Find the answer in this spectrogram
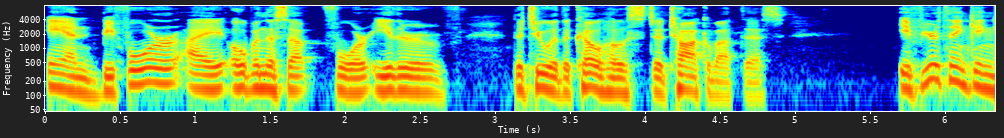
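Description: The recording is very clean, with a silent background and a dry, close sound with no echo. A man with an unremarkable speaking voice talks at a moderate pace in a medium pitch with ordinary pitch variation. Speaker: podcast host, Marine. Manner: joking, casual.

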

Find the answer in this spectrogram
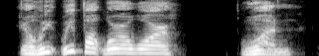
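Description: A man's high-pitched voice with a dark, mellow tone and very wide pitch swings, in a dry, close sound with no echo. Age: 70s. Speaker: political commentator co-host. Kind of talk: casual chat.

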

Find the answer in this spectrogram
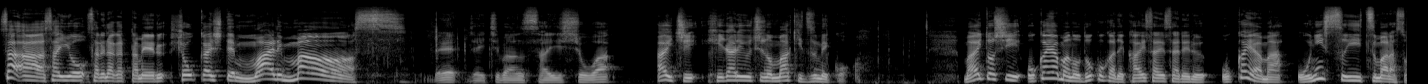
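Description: A man's high-pitched, bright, sharp, animated voice with very wide pitch swings at a fairly slow pace. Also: very clean recording, silent background. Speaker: radio announcer. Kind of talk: casual radio talk, reading listener mail.

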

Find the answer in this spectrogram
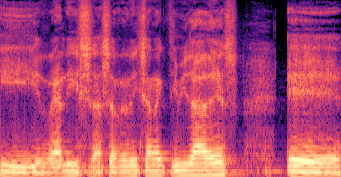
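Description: Using a dark, mellow tone and a fairly low pitch, a man talks at a fairly slow pace with fairly even intonation. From Argentina. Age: 60s. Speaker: association secretary. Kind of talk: radio interview.

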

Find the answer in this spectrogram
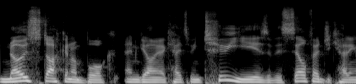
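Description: Against a quiet background, a man with an Australian accent speaks at a fairly quick pace in a dark, mellow tone with ordinary pitch variation. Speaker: real estate investor. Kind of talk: casual interview chat.

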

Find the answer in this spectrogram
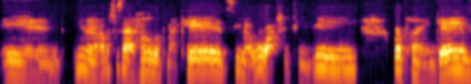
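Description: Here a woman talks. Her pitch moves in an ordinary way. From Pittsburgh and West Virginia, US. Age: 30s. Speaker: realtor. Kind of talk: interview conversation.

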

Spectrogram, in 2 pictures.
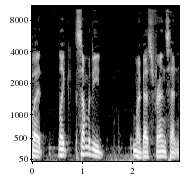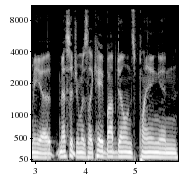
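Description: A man talks in a normal speaking voice at a fairly low pitch and a moderate pace. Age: 30s. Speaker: musician and writer. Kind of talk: casual chat. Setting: studio.

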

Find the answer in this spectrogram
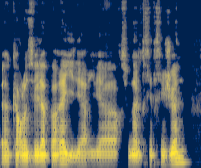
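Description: A man talks at a moderate pace in a fairly low voice. His intonation stays fairly even. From southern France, Narbonne. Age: 20s. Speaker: football social media account runner. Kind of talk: casual chat.

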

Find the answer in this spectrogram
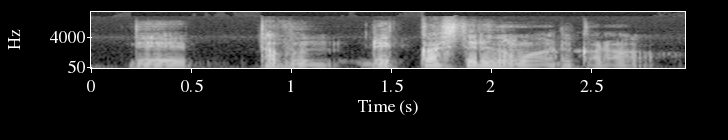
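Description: Recorded very cleanly against a silent background, this man's medium-pitched voice has lively intonation and a dry, close sound with no echo. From Japan, Kagawa. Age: 20s. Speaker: podcast host. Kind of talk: casual chat.

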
